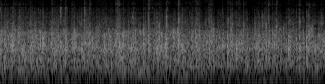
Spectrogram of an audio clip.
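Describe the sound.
A church audience applauding during a worship service: dense, steady clapping from many hands that holds evenly throughout at a moderate level, with no talk.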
